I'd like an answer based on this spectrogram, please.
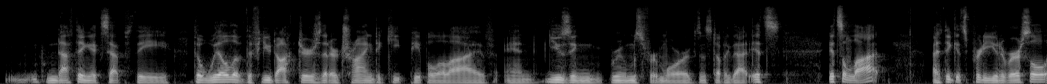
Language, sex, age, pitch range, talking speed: English, male, 30-49, 85-105 Hz, 195 wpm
